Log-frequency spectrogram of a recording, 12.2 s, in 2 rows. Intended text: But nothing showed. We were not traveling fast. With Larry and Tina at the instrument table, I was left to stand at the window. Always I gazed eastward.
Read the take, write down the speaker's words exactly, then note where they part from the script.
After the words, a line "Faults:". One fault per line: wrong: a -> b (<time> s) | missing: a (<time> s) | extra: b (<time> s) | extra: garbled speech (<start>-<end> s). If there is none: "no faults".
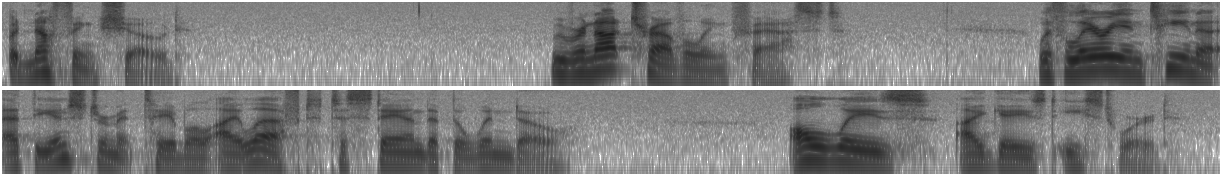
But nothing showed. We were not traveling fast. With Larry and Tina at the instrument table, I left to stand at the window. Always I gazed eastward.
Faults:
missing: was (7.3 s)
